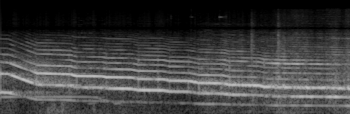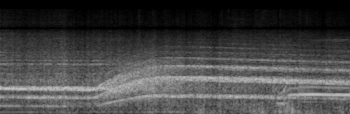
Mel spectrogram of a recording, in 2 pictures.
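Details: A female Golden Retriever on her daily walk howls along with a passing ambulance siren, a long sliding note that falls slowly, then swings upward again.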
